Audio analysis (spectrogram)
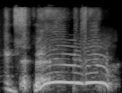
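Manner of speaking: high, slow, affronted excuse you; offended woman. Retold or imitated. Mimicking the insulted woman at the bar, high and slow. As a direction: play the insulted woman drawing it out.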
